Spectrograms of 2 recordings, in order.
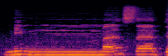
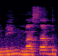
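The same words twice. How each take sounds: First: মিম মাসাদ with the ম held long and humming; recitation demo. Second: Said in the usual way. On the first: Shown as a demonstration. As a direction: draw out "মিম মাসাদ" slowly, syllable by syllable. (মিম মাসাদ টেনে, গুন্নাহ করে পড়া) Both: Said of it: "এই যে মিম মাসাদ পড়লাম".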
